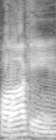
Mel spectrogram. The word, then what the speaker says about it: Joaquin: Phoenix, if that's how you pronounce it. I may Joaquin I think Phoenix. it's Joaquin Phoenix.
